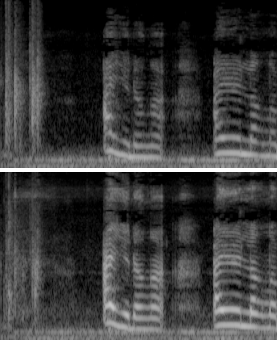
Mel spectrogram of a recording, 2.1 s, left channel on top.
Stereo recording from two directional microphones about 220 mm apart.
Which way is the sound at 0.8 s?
40° right (ahead or behind).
